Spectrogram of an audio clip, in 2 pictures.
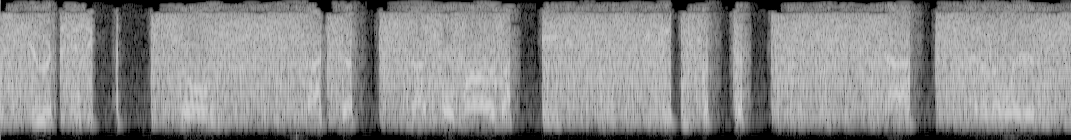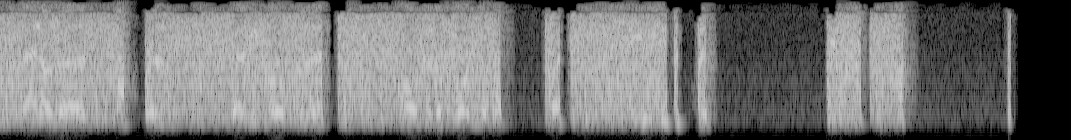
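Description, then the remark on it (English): A garbled two-way radio transmission from a sender at the edge of coverage, thin and band-limited, with unintelligible speech buried in hiss and static that keeps cutting out in choppy dropouts, the signal fading to silence near the end. “Missed all of that. You're getting to the end of your coverage there.”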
